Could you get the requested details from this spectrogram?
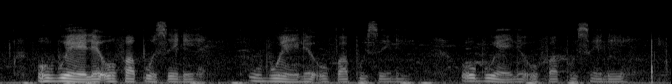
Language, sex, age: Southern Sotho, male, 30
